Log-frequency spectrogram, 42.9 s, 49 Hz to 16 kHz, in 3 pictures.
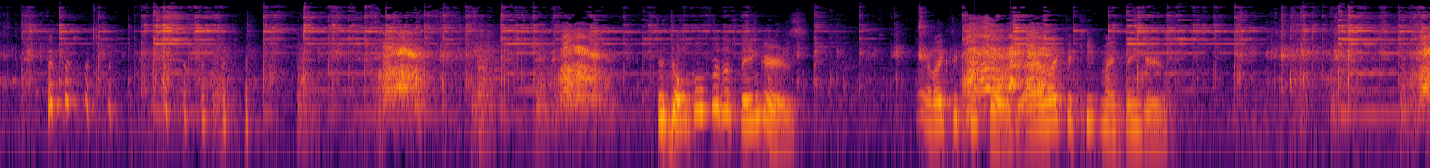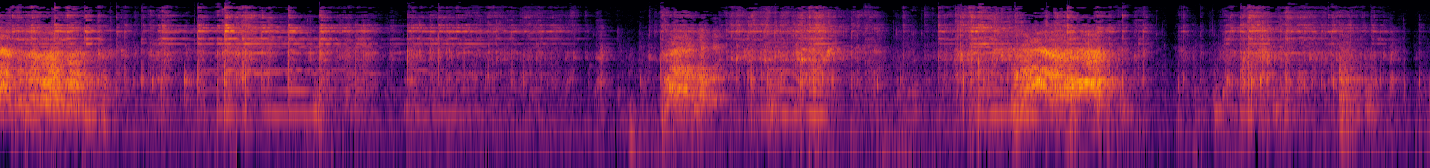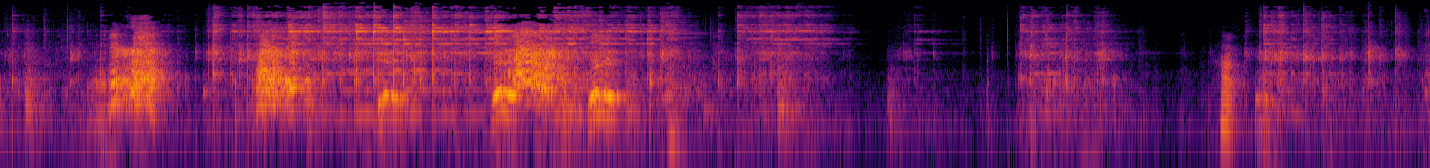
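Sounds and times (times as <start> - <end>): noisemaker jingling: 0.0 - 40.2, 41.0 - 42.9.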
